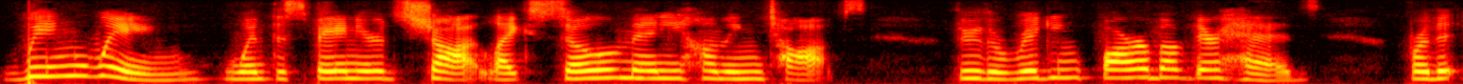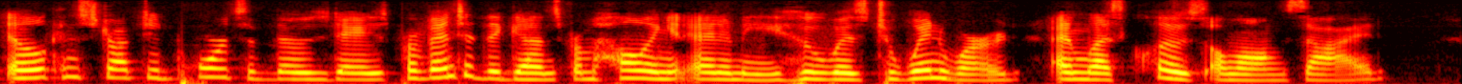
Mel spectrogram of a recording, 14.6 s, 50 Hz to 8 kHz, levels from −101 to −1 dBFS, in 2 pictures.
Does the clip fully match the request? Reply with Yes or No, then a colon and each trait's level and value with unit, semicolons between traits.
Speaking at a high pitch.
Yes: high, 245 Hz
